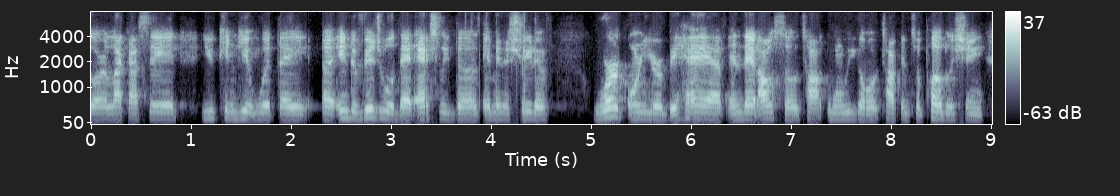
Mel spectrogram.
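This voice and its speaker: On a muffled recording, a middle-aged woman from Memphis, Tennessee, speaks in a lowish voice. She's a music executive on a workshop panel, explaining things emphatically in an informal presentation.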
